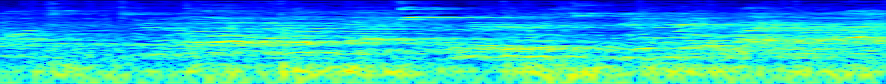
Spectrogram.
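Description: A basketball bouncing on a hardwood gym floor in a large echoing gym, with voices talking in the background.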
